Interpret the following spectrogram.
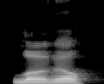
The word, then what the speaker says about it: Louisville: i might say it wrong but people say louisville like you said like one one louisville but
